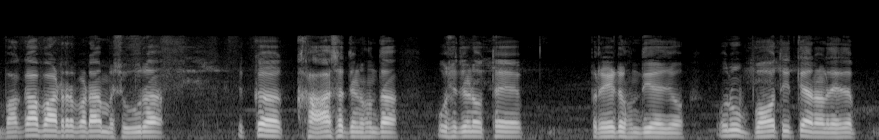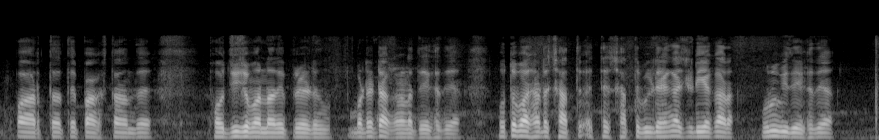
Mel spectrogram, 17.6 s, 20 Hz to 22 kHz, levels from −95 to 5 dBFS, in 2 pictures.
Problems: constant background noise, continuous background conversations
